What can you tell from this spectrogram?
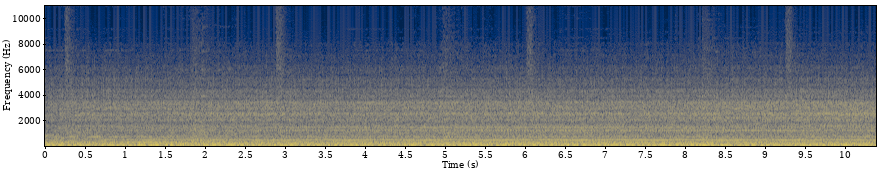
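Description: Steady factory machinery drone: a low hum under a constant mid-pitched tone, with faint short clicks every second or two.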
